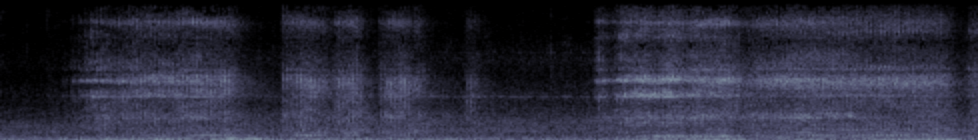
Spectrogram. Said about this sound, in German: während der Baustellenlärm sie fast übertönt.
